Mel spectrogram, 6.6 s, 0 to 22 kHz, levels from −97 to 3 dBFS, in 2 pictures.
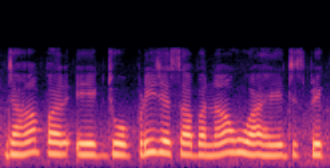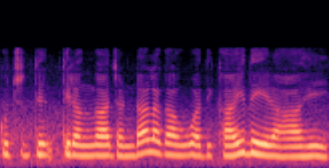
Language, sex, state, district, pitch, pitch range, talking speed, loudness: Hindi, male, Rajasthan, Jaipur, 235 Hz, 220-245 Hz, 165 wpm, -13 LUFS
